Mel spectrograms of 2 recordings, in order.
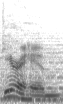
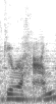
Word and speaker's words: Ghirahim: ham otherwise it's because his name's Ghirahim but I think the first time I really I read it is gira ham yeah yeah yeah but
